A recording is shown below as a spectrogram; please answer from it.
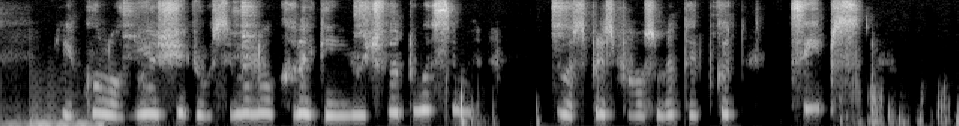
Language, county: Lithuanian, Marijampolė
